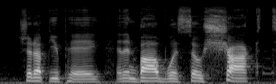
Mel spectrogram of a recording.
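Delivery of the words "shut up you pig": normal talking voice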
